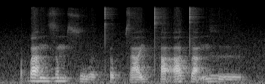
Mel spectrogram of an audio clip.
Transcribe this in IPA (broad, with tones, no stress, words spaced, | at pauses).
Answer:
ɓa˧nzə˧m sṳ˨˩ə̯ t̪ʰə˨˩p̚za˨˦jt̪ʰa̰ː˧˥t̪a̰˧˥n ɣɨ˧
